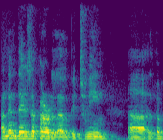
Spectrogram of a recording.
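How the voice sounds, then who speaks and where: A man with a Tamil accent at a medium pitch and moderate pace, with audible room echo and noticeable background noise. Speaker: author and translator. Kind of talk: interview. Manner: hesitant, many fillers.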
